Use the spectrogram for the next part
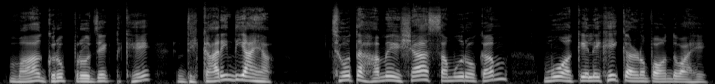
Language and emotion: Sindhi, disgusted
